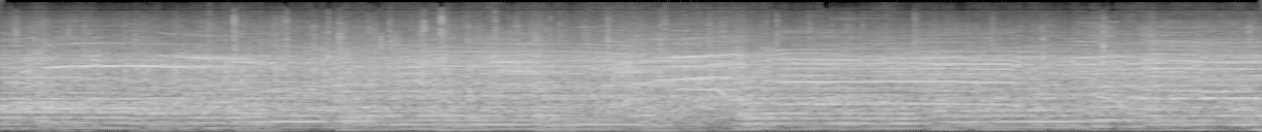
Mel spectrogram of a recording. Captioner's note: audience whistling and faintly shouting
